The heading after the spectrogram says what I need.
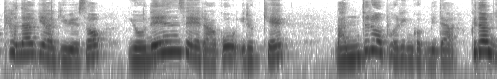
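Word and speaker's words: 四年生: 쉬워 리 라고 하죠 그런 것처럼 일본 사람들도 욘 낸 새해 라고 하면 발음이 편하 같지않은 겁니다 좀 더 편하게 하기 위해서 요 냄새라고 이렇게 만들어 버린 겁니다 그다음 여기는 나오지 않았지만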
